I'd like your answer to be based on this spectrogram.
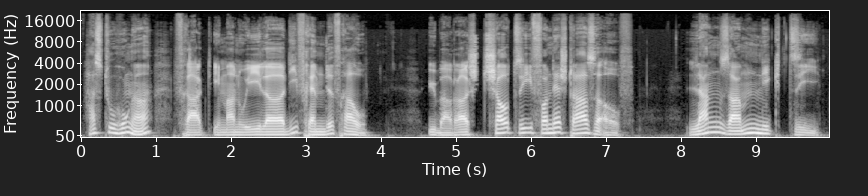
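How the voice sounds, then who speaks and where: A man narrates short stories for language learners with slow, carefully paced sentences. His low voice rises and falls with plenty of expression. The recording is dry and close, with no room sound. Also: dry recording. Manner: slow, clear, expressive reading.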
